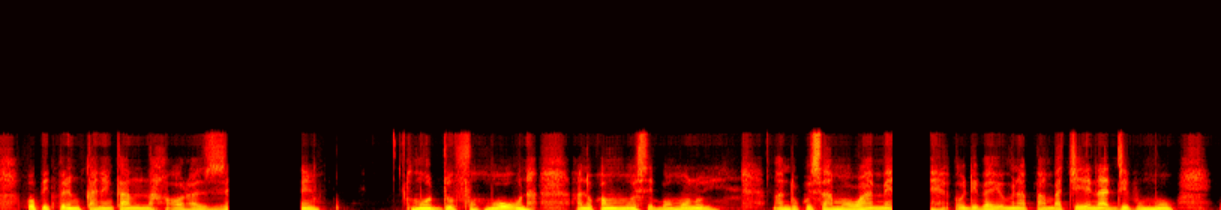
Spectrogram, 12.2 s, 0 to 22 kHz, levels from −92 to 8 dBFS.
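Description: Throughout the speech there is a grainy, rough texture with a dull top end, likely from Opus compression at a low bitrate near 16 kbps in its music mode. On a spectrogram the energy stops at a hard ceiling around 8 kHz, with smeared, noisy fill below.

At 2.28 s the sound cuts out for about 0.74 s until 3.02 s, and again at 8.92 s for about 0.39 s until 9.32 s. This is a playback stall, likely the player running short of data. Each gap shows as a flat line on the waveform and a blank column on the spectrogram.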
